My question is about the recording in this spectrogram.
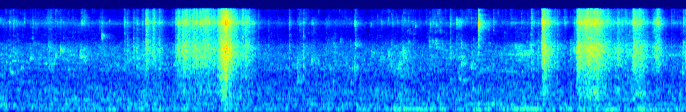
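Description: Thin plastic shopping bags crinkling and rustling in hands at a kitchen sink, with louder rustles about two seconds in and again near the end, over water running from the tap.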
